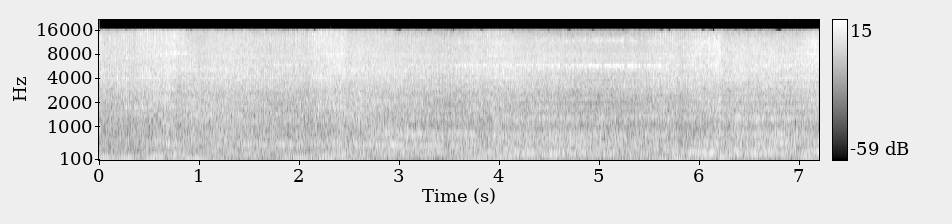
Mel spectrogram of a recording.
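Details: Toyota AE86 after a new turbo manifold gasket fixed a leaking exhaust gasket: engine revs up and settles back cleanly with no puffing or ticking at the manifold; the seal sounds tight, normal revving.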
